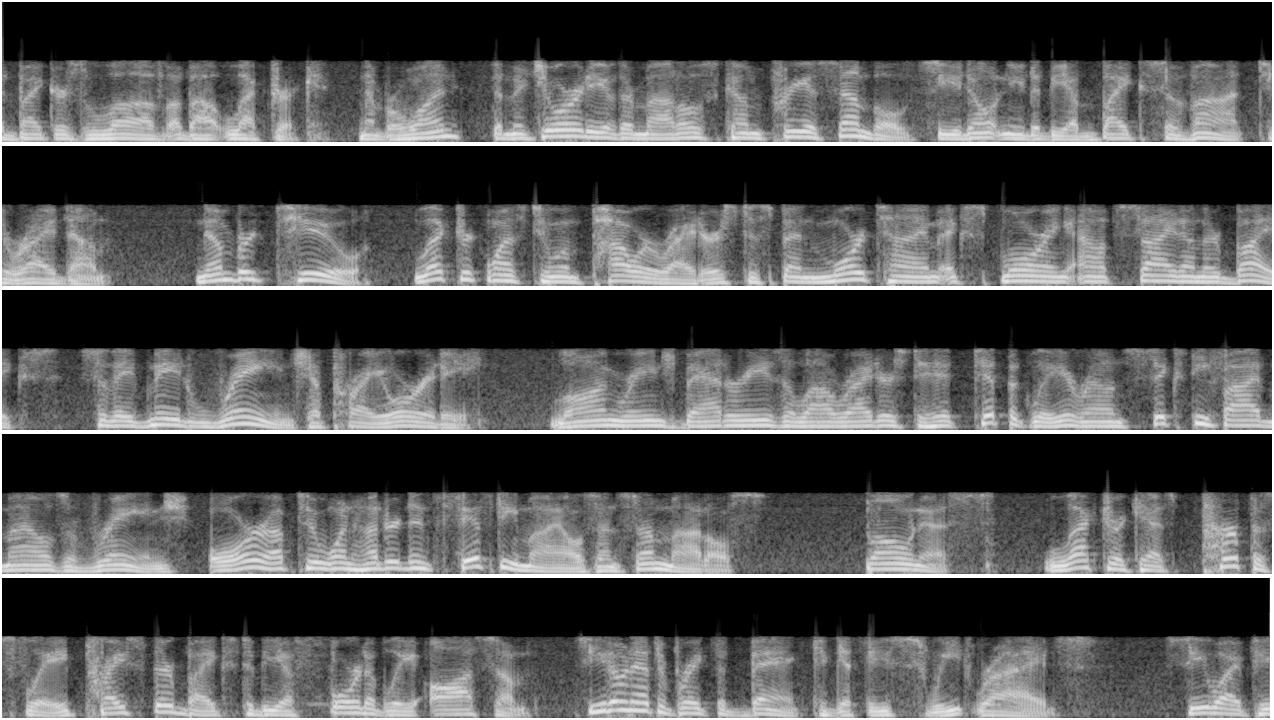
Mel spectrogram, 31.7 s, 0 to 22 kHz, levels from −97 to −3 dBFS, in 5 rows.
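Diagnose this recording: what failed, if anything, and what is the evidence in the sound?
Gain pumping runs through the whole recording, and it happens at the gain and dynamics stage, before the call path. The faint room noise sits about 41 dB under the speech, and the gain swings by around 10 dB. Loud and quiet syllables come out at nearly the same level. The likely cause is input gain set far too high, with a fast limiter or compressor pulling it down on each peak. A noise gate would do the opposite, cutting the background in the gaps.

The GSM full-rate codec is also present throughout, and its damage is plainly audible. The speech has a buzzy, gravelly roughness, and there is nothing above 4 kHz, which matches a 13 kbps GSM full-rate stream. The codec models the vocal tract and excites it with a sparse train of regularly spaced pulses, so the voice takes on that harsh grain. Simple band-limiting would only make the sound duller, so the roughness comes from the codec.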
